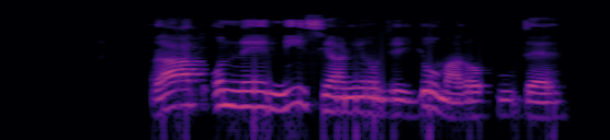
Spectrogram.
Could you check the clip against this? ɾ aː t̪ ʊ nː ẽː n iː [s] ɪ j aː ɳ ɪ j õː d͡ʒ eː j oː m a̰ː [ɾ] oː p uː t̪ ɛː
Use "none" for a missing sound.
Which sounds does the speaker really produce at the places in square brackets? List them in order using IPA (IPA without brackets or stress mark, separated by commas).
s, ɾ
